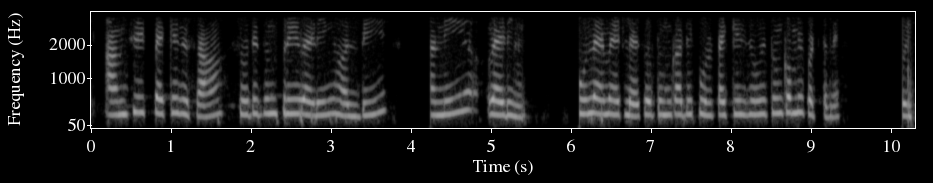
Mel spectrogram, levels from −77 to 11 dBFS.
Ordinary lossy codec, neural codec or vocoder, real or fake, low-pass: none; none; real; 3.6 kHz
